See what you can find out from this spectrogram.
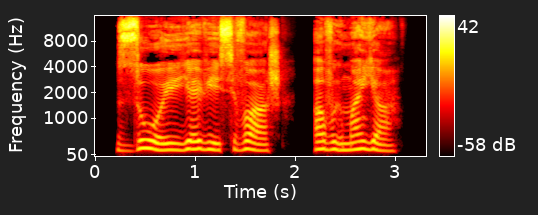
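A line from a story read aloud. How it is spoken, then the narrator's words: Low hoarse voice. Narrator (Russian): скажет низким хриплым голосом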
